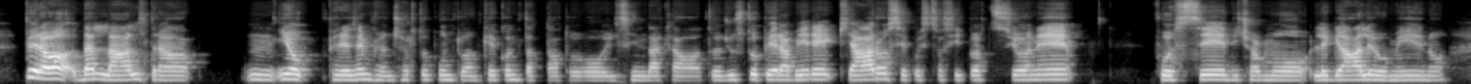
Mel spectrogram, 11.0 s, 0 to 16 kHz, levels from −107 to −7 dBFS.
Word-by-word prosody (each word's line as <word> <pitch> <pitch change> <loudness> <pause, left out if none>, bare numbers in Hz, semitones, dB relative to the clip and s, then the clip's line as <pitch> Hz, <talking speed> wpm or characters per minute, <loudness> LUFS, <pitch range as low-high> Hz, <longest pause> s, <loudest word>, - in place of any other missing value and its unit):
Però 250 -8 +9
dall'altra, 200 -3 +2 0.4
mhmm, 215 -1 -3
io 220 -1 +2
per 205 -1 -4
esempio 210 0 0
a - - -7
un - - -10
certo 200 +1 -10
punto 205 -2 -7
ho - - -5
anche 190 +2 -8
contattato 185 -2 -8
il 180 0 -10
sindacato, 185 0 -8
giusto 205 +3 -3
per 210 -2 +3
avere 210 +2 +1
chiaro 215 +4 +1
se 205 -4 -7
questo 200 +1 -12
situazione 205 +2 -2 0.6
fosse 205 +1 +1
diciamo, 195 -1 -5
legale 200 +1 +1
o 190 - -1
meno. 195 0 -6
200 Hz, 145 wpm, -23 LUFS, 190-210 Hz, 0.6 s, Però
